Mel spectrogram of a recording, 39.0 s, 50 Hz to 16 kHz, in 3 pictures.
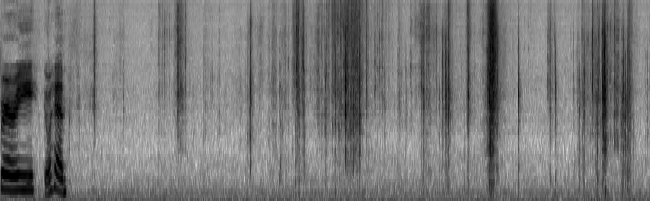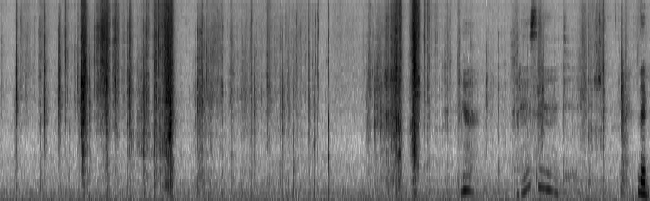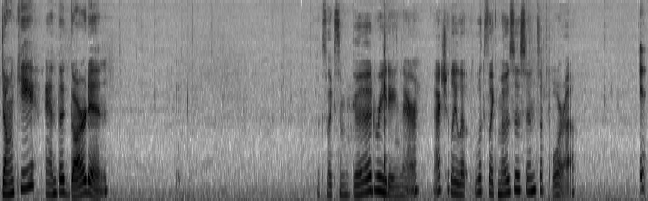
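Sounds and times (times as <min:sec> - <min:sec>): package wrapping ripping and crinkling: 0:03.1 - 0:19.6, 0:20.2 - 0:23.1, 0:24.5 - 0:25.6.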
